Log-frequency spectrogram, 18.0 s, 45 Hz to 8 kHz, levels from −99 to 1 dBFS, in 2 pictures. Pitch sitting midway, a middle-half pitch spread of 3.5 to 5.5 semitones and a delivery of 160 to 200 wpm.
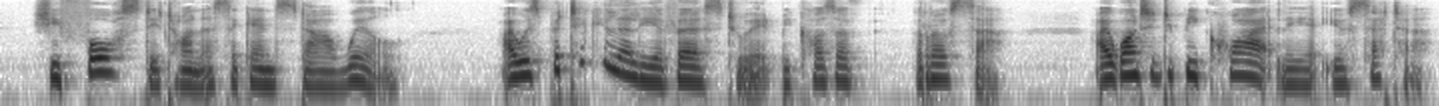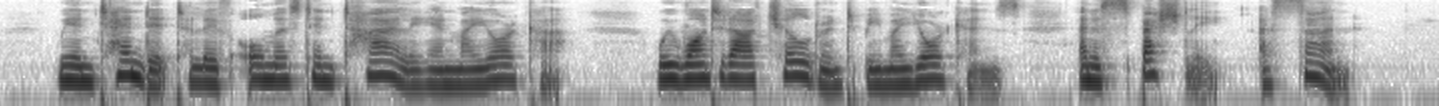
No: medium, 160 Hz; average, 4.6 semitones; average, 145 wpm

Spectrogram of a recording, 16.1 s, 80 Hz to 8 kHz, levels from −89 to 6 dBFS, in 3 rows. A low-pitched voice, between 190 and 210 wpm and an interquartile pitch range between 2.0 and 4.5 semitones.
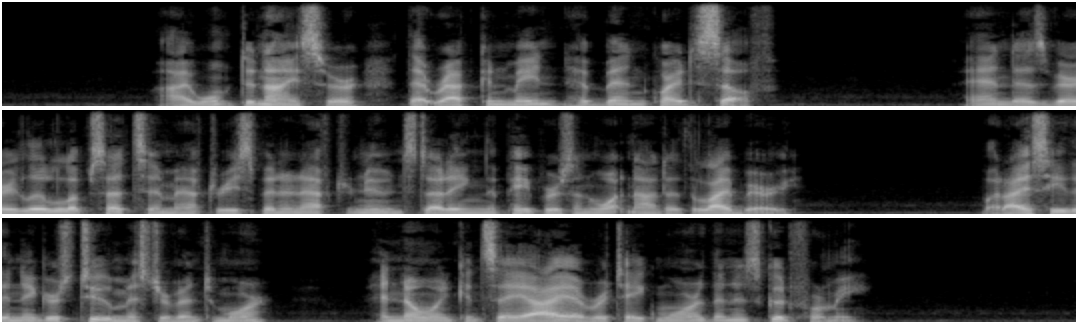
Yes: low, 110 Hz; average, 195 wpm; average, 3.5 semitones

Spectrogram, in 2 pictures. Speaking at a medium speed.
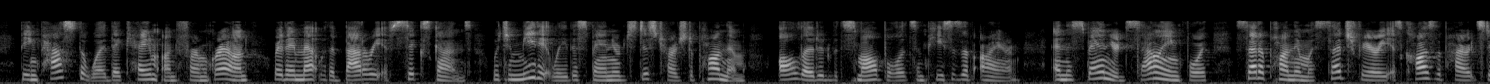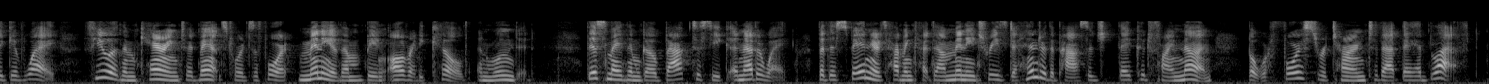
No: fast, 210 wpm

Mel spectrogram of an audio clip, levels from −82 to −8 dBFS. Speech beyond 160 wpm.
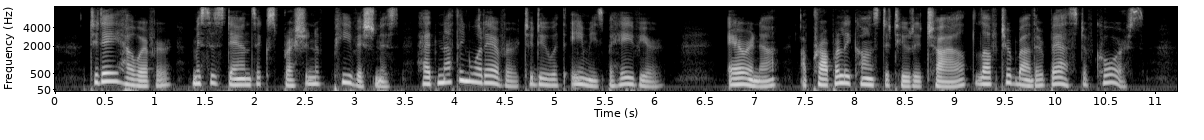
No: average, 145 wpm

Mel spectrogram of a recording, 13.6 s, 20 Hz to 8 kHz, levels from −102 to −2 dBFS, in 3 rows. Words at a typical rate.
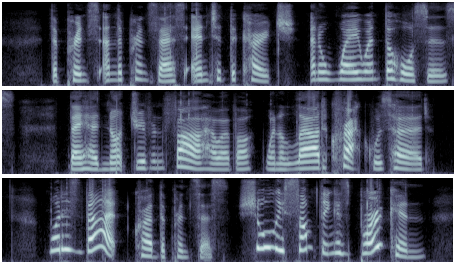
Yes: average, 155 wpm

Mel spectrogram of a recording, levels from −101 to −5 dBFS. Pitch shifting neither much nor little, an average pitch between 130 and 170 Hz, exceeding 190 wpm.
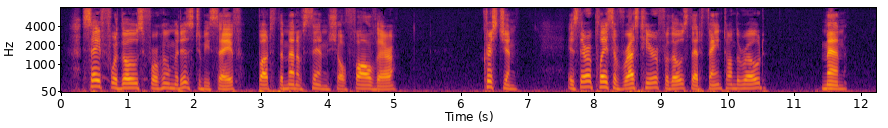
No: average, 4.3 semitones; medium, 140 Hz; average, 165 wpm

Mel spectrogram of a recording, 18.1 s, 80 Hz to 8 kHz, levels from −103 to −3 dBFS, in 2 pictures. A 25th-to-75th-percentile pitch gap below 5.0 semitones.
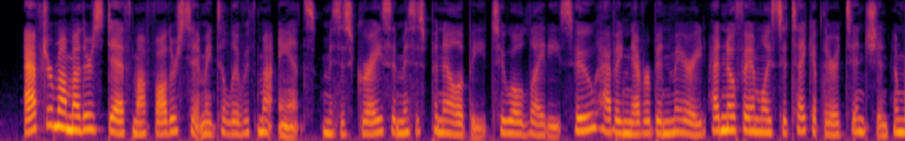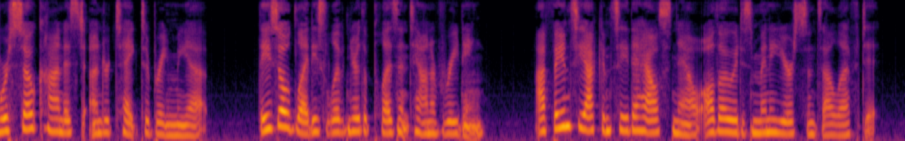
Yes: average, 3.2 semitones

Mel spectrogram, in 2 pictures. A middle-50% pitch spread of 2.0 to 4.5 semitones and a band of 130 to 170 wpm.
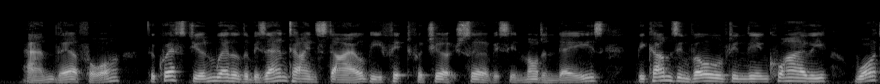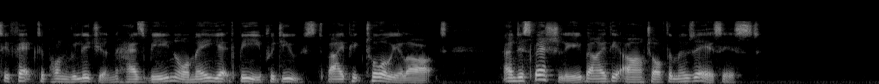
No: average, 5.1 semitones; average, 145 wpm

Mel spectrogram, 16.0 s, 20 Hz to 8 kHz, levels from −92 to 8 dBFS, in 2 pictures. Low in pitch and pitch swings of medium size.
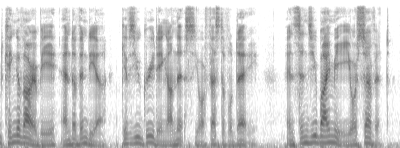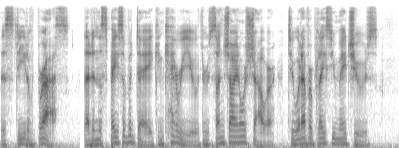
No: very low, 95 Hz; wide, 7.0 semitones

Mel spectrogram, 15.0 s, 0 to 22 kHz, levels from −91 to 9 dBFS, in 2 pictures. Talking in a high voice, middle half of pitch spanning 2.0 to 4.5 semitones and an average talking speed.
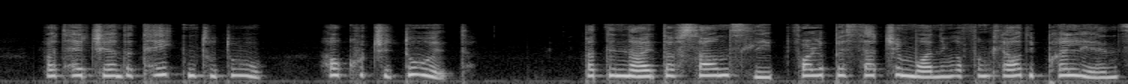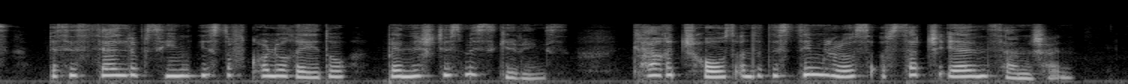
Yes: very high, 285 Hz; narrow, 2.6 semitones; average, 180 wpm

